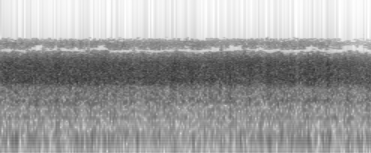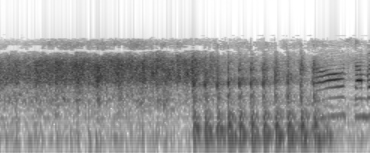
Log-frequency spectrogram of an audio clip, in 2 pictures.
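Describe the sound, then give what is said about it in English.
A quick series of knocks on a door rings out near the end, coming after a stretch of dense, crackly noise on a thin, old-sounding recording, and a voice cuts in just as they finish. “at the door, McGee.”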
